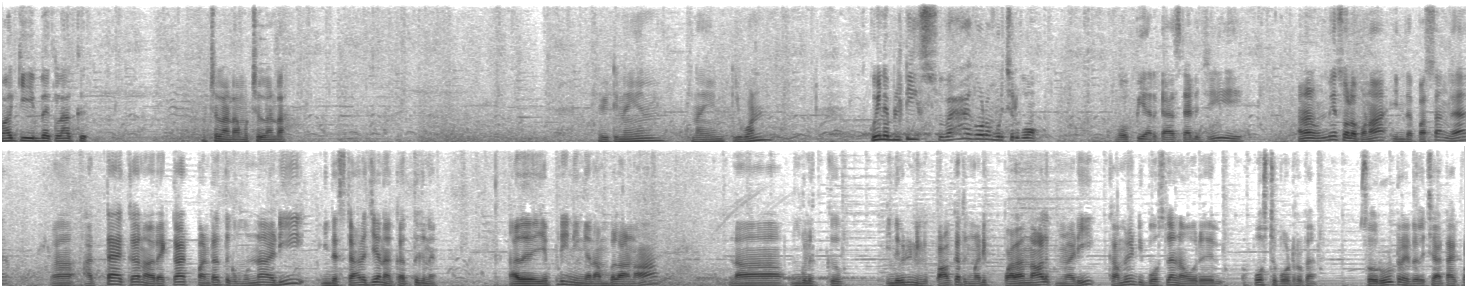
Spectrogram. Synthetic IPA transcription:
ʋaːkiɪnd̪ɐkɪlaːkːɯ | mʊʈt͡ʃːɐlːaːɳɖãːmʊt͡ʃːɐlːaːɳɖãː | eːʈːinɐɪnnɐɪnʈiʋɐn | kʊjɪnɐbɪlɪʈːisʊʋaːɣoːɽɐmʊɽɪt͡ʃːɪɾɯk̬ːõː | oːpijaːɪɾɯkːaːsʈɾaːʈ̬ɛd͡ʒi | aːnaːʊnmeːsɔlːɐpoːnãːʔɪnd̪ɐpɐsɐŋɡɐ | ɐʈːaːkːanãːɾɛkːaːɾɖ̚pɐɳɾɐt̪ɯkːɯmʊnːaːɽiɪnd̪ɐsʈɾaːʈɛd͡ʒijanãːkɐt̪ːɯkːɐnẽː | ɐðɯɛpːɐɽiniːŋɡɐnɐmbɐlaːnaː | nãːʊŋɡɐɭɯkːɯ | ɪnd̪ɐʋiːɾij̃niːŋɡɐpaːkɾɐðɯkːɯmʊnaːɽipɐlɐnaːɭɯkːɯmʊnːaːɽikɐmjuːnɪʈ̬ːip̬oːsʈlɐnãːɔɾɯpoːsʈɐpoːʈːɯɾɯpːẽː | soːɾuːʈɾɐɪʈʋɐt͡ʃːɯɐʈːaːk̚pɐ

